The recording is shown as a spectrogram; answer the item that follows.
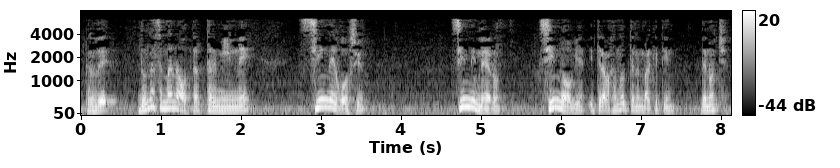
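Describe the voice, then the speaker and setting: In a slightly muffled recording with faint background noise, a young man preaches a conversational youth sermon. His mid-range voice moves at normal speed and pauses often as he tells lively stories and addresses listeners directly.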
